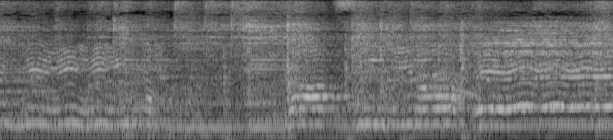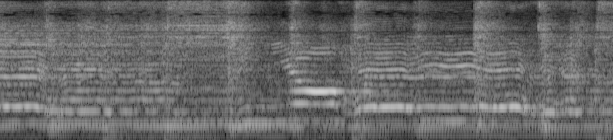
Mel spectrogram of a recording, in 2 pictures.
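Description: Live band performing: a woman sings lead with sustained, wavering notes over a strummed acoustic guitar and a drum kit.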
